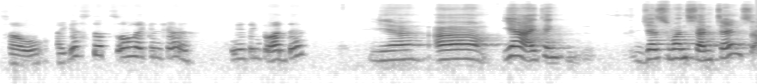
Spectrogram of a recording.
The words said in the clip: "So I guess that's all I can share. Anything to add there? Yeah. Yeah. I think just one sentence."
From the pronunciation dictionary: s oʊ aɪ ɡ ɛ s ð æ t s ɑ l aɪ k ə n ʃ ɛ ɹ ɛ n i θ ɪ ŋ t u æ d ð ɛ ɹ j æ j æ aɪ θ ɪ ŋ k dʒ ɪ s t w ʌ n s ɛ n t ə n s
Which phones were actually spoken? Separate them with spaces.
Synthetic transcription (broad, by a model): s oʊ aɪ ɡ ɛ s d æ t s ɑ l aɪ k ə n ʃ ɛ ɹ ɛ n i t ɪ ŋ t u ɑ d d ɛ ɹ j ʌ j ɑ aɪ t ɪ ŋ k dʒ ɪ s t w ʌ n s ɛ n t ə n s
